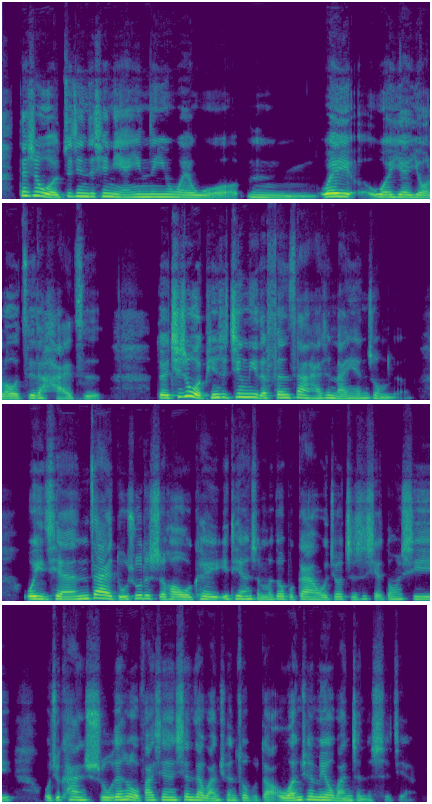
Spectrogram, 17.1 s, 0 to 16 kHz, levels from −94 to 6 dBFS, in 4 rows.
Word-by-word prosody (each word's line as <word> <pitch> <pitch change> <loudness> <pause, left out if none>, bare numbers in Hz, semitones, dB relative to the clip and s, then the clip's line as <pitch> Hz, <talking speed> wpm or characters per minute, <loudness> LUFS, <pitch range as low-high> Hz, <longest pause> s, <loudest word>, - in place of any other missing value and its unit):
但 315 -1 +2
是 315 0 +3
我 225 -9 +5
最 255 - -6
近 260 -1 +3
这 245 - 0
些 255 +2 0
年 205 -5 0
因 210 0 +2
因 215 -1 +1
为 185 -3 -2
我， 175 -2 -5
嗯， 180 - -6
我 230 - +7
也 250 -3 +8 0.2
我 200 -1 +2
也 200 -1 0
有 180 -3 -1
了 175 +2 -1
我 180 - +1
自 180 - -12
己 210 - +1
的 205 - -2
孩 205 - -7
子。 - - -10 0.5
对， 215 - +4
其 210 - +1
实 350 - +5
我 - - +8
平 240 - +1
时 255 - -2
精 275 +5 +2
力 275 -1 +3
的 195 - +1
分 235 +4 0
散 225 -2 -2
还 185 -1 -5
是 210 - -3
蛮 175 -4 -3
严 185 0 -6
重 200 +1 -6
的。 235 -2 -17 0.5
我 210 - +7
以 210 -1 +3
前 200 +3 +1
在 260 -3 +5
读 195 -1 0
书 250 +6 -1
的 245 - -1
时 225 -5 -3
候， 190 -1 0
我 175 - 0
可 210 +5 -3
以 190 -2 +2
一 - - -2
天 215 0 0
什 195 -4 -7
么 175 +1 -6
都 205 - 0
不 185 - -8
干， 185 -1 -2
我 170 - -3
就 195 +3 -5
只 190 -3 -7
是 205 - -8
写 210 - -6
东 185 +1 -7
西， 195 -1 -5 0.3
我 - - -4
去 200 - -2
看 220 0 -1
书， 205 -1 -1
但 225 - +3
是 240 - +3
我 190 - +2
发 200 +3 -3
现 210 0 0
现 220 +1 0
在 210 -2 +1
完 170 -2 -2
全 195 -1 -6
做 190 +1 -5
不 - - -15
到， - - -7
我 - - 0
完 185 +3 +3
全 240 +1 -1
没 215 - +2
有 205 -2 +2
完 170 -1 -4
整 180 - -8
的 - - -13
时 - - -11
间。 - - -20
205 Hz, 330 characters per minute, -20 LUFS, 185-225 Hz, 0.5 s, 也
